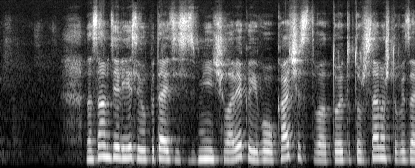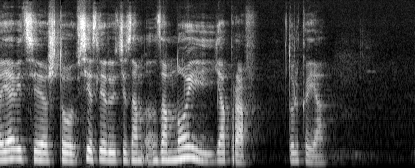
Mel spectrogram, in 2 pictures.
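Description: A woman speaks into a microphone, loud and clear through a loudspeaker.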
